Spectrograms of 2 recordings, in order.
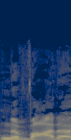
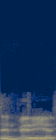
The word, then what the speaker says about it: Nvidia: pronounce this is that is that Nevada is that how you say that sir that's Nvidia sir oh oh I'm not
